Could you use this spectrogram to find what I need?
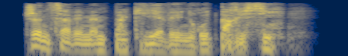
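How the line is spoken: Breathless apologetic while running. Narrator (French): dis-je en guise d'excuse d'une voix haletante à œil de nuit alors que nous dévalions le versant

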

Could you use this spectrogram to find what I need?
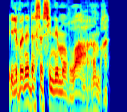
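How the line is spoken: Icy tone. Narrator (French): répliquai-je d'un ton glacé

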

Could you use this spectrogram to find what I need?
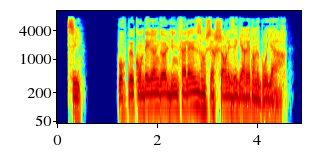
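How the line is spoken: Cold reply. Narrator (French): répondis-je d'un ton froid

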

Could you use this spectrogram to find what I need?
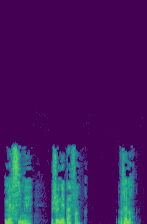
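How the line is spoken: Stammered. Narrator (French): bredouillai-je

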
